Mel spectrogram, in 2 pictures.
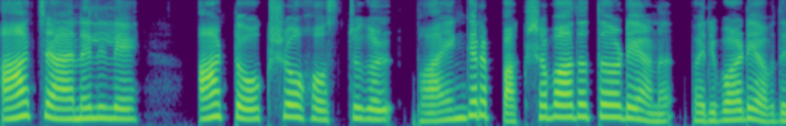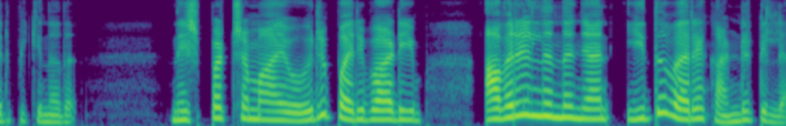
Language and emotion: Malayalam, disgusted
